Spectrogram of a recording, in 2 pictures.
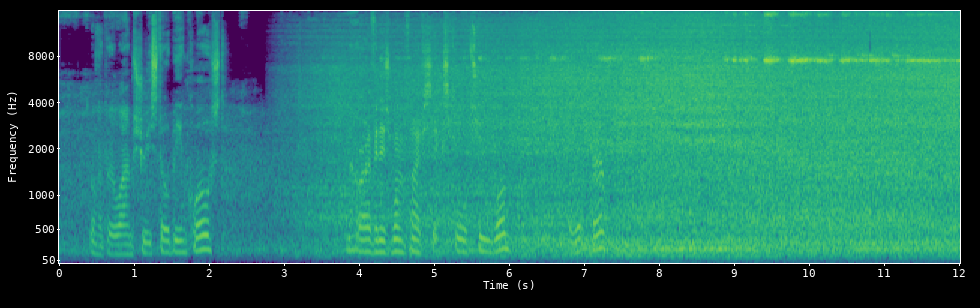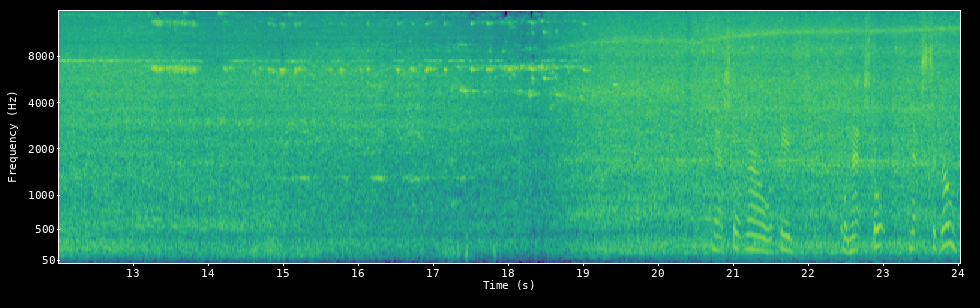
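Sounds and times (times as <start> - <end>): train rushing rail noise: 2.2 - 24.0
high-pitched wheel squeals: 4.9 - 24.0.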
